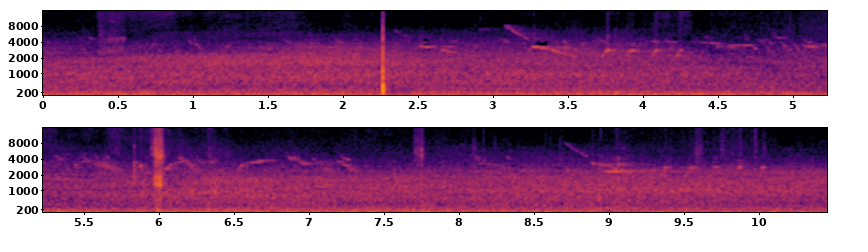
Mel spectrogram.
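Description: Small birds chirping over a steady low rumble, with two sharp clicks: a loud one about two seconds in and a softer one about six seconds in.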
